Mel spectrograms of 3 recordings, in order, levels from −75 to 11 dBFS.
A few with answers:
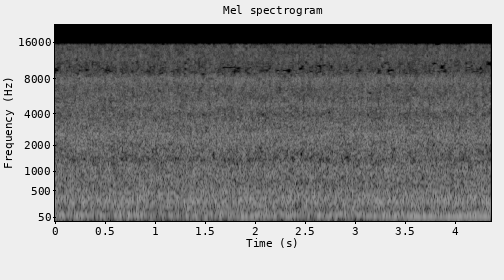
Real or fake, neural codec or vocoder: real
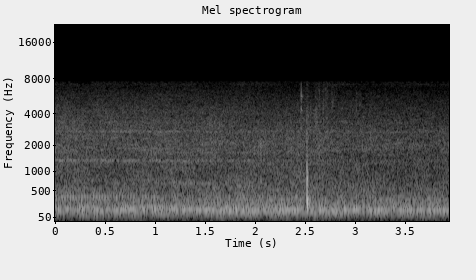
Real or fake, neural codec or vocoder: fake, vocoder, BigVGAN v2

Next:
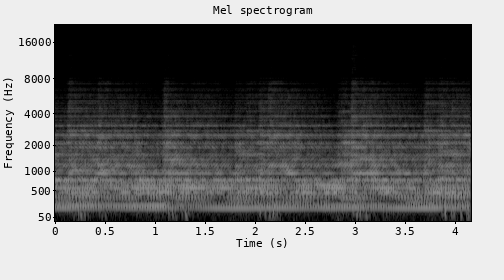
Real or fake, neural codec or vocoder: fake, vocoder, Vocos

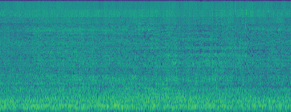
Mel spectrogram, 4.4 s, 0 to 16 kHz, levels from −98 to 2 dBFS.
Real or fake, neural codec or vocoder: fake, vocoder, Vocos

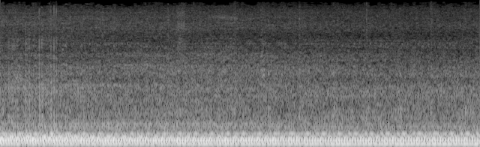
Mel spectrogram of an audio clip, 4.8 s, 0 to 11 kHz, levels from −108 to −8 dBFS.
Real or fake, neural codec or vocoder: real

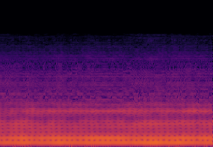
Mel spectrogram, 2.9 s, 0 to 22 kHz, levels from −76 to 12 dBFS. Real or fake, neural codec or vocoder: fake, vocoder, Vocos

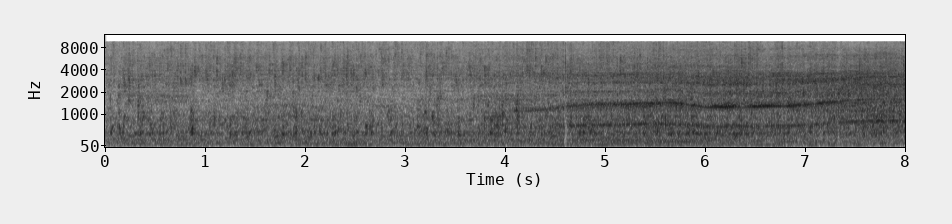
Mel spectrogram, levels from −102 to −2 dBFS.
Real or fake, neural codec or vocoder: real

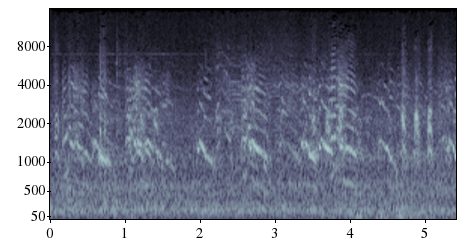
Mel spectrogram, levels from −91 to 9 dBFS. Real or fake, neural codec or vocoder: fake, vocoder, Vocos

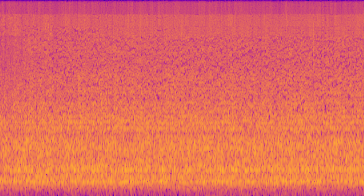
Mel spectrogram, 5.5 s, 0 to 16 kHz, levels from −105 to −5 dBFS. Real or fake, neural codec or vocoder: fake, vocoder, BigVGAN v2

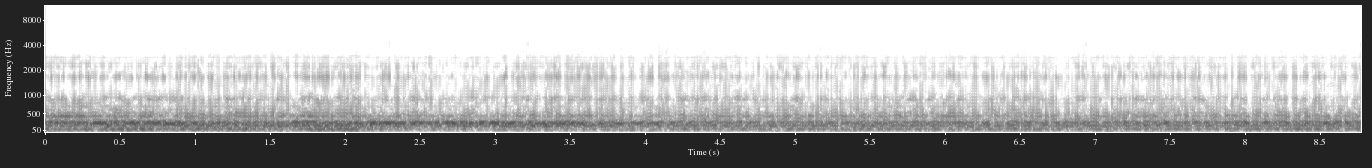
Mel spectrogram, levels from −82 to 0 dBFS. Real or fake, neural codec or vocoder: fake, vocoder, BigVGAN v2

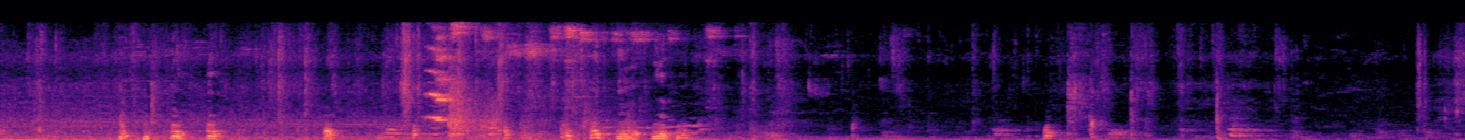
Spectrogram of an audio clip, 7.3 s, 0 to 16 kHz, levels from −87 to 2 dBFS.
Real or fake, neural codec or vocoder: real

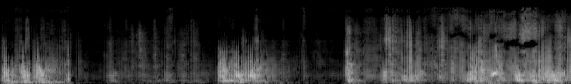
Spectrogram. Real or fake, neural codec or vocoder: fake, vocoder, BigVGAN v2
